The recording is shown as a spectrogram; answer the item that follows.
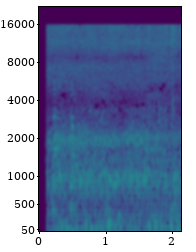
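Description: Steady low rumble of outdoor background noise, with a few small bumps.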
